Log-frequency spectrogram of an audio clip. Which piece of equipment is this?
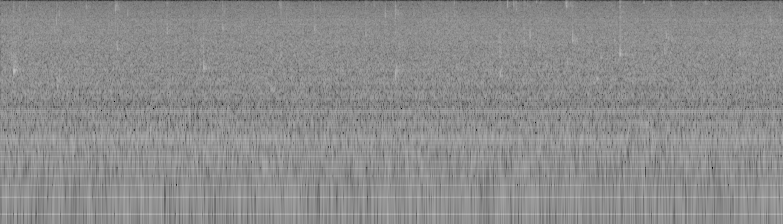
pump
